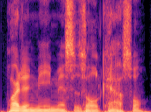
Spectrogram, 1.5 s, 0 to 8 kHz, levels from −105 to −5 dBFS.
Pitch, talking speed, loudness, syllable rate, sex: 90 Hz, 160 wpm, -18 LUFS, 5.2 syllables/s, male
